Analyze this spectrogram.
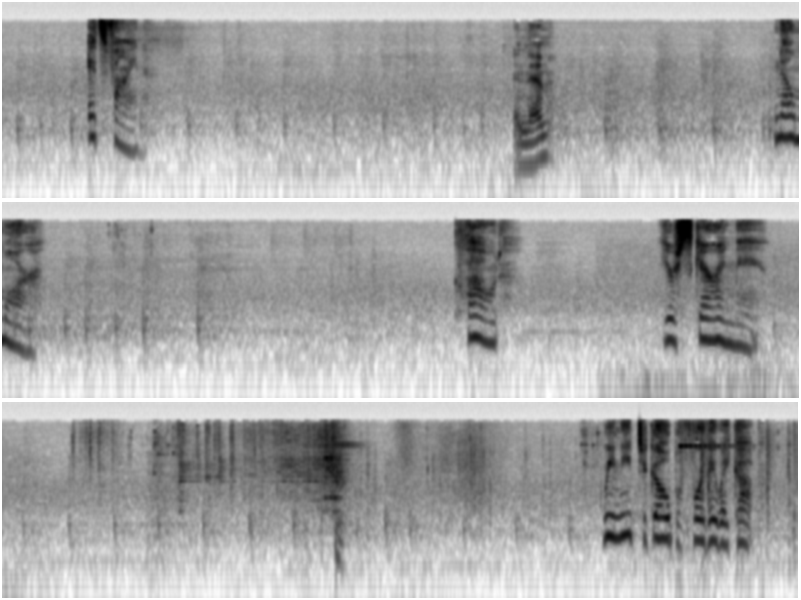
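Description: A young man speaks in a low, flat voice.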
